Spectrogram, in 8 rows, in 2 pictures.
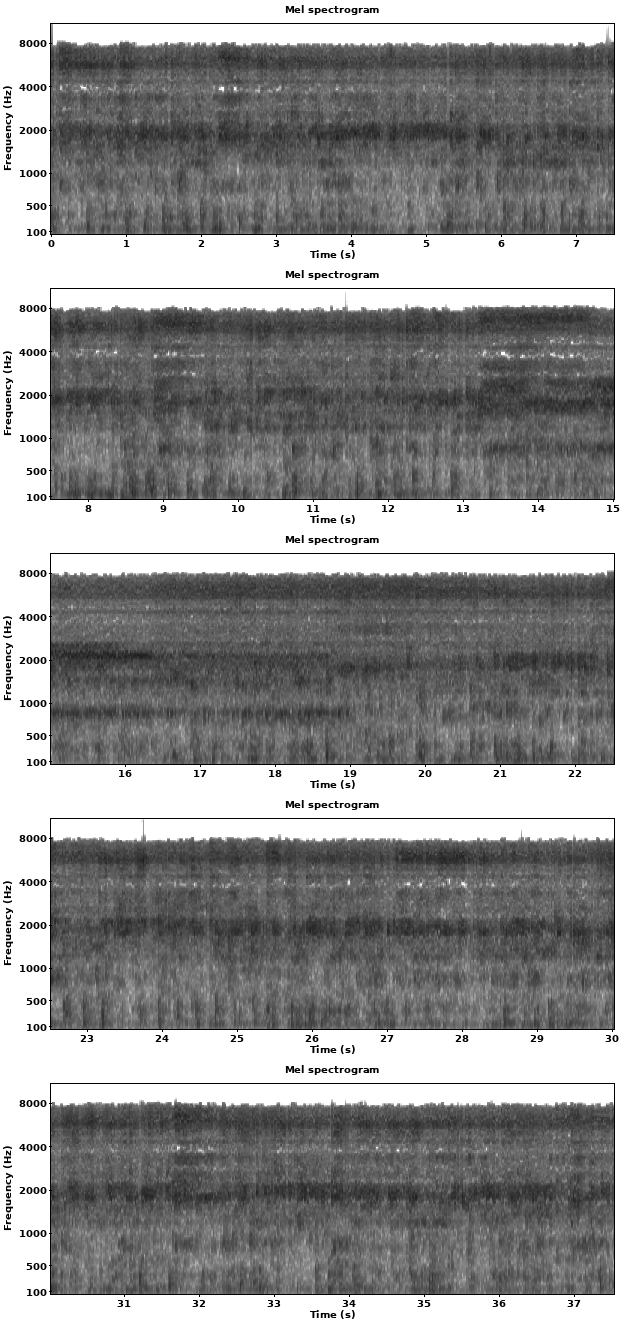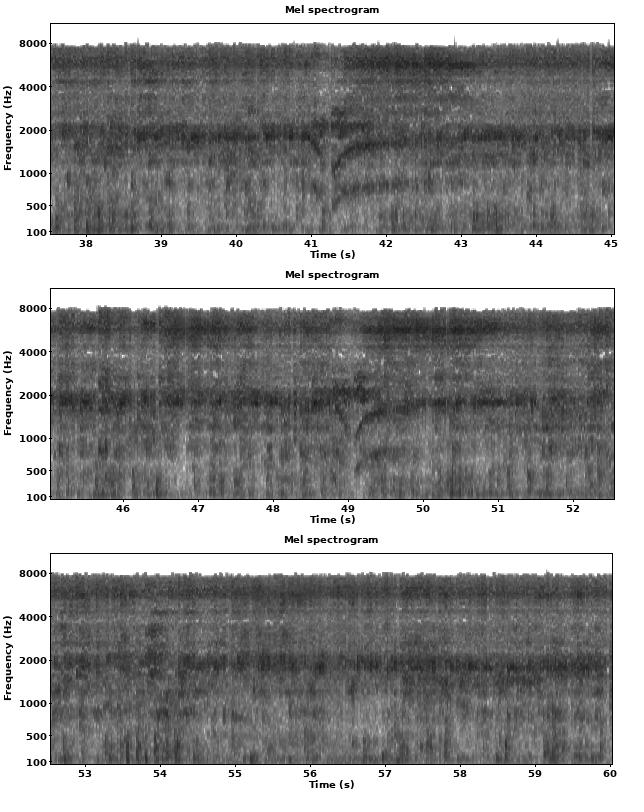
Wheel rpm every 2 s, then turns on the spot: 230, 230, 230, 230, 230, 230, 230, 220, 210, 220, 230, 230, 230, 230, 230, 230, 230, 230, 230, 230, 200, 220, 230, 240, 200, 230, 230, 230, 240, 230.
none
